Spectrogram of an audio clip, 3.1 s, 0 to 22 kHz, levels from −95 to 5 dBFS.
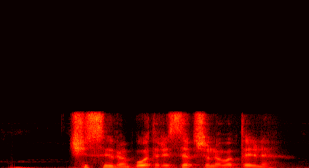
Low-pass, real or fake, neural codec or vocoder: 7.2 kHz; fake; codec, 16 kHz in and 24 kHz out, 0.6 kbps, FocalCodec, streaming, 4096 codes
